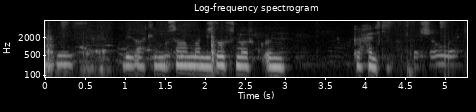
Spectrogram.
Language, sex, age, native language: Icelandic, male, 12, Icelandic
